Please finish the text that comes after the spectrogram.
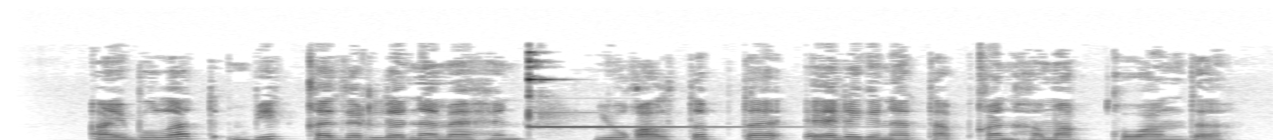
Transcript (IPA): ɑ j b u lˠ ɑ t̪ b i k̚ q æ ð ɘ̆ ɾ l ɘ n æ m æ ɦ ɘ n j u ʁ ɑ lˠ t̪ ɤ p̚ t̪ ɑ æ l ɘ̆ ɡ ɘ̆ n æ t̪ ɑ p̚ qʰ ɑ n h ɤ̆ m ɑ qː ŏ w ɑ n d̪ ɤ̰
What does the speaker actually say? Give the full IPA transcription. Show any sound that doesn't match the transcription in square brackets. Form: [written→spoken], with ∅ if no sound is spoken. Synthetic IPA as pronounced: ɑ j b u lˠ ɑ t̪ b i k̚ q æ ð ɘ̆ ɾ l ɘ n æ m æ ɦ ɘ n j u ʁ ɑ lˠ t̪ ɤ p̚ t̪ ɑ æ l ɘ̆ ɡ ɘ̆ n æ t̪ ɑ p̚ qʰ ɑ n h ɤ̆ m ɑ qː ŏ w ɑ n d̪ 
